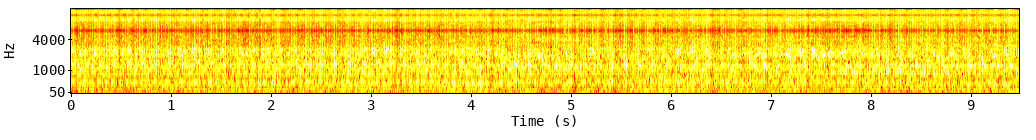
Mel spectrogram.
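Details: 1985 Ford 6.9L IH diesel after about 5 months sitting, glow plugs disabled, probably low compression, just after a hard start: heavy, uneven lumpy clatter at cold idle; rough cold idle, cause suspected not confirmed.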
